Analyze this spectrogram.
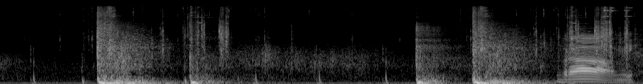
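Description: Loud rifle shots boom and echo.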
